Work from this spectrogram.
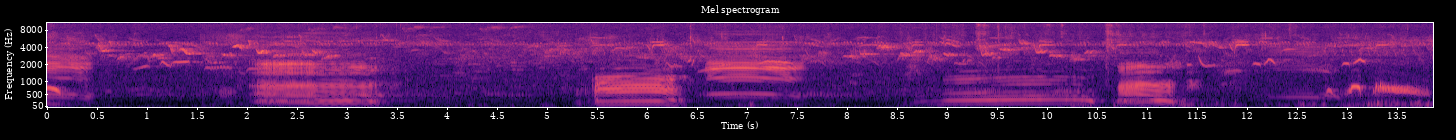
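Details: Several cows moo loudly on village streets during morning herding, long rich bellows one after another, with outdoor background noise and people exclaiming.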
